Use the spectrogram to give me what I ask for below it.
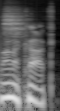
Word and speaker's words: monocoque: Monocoque.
